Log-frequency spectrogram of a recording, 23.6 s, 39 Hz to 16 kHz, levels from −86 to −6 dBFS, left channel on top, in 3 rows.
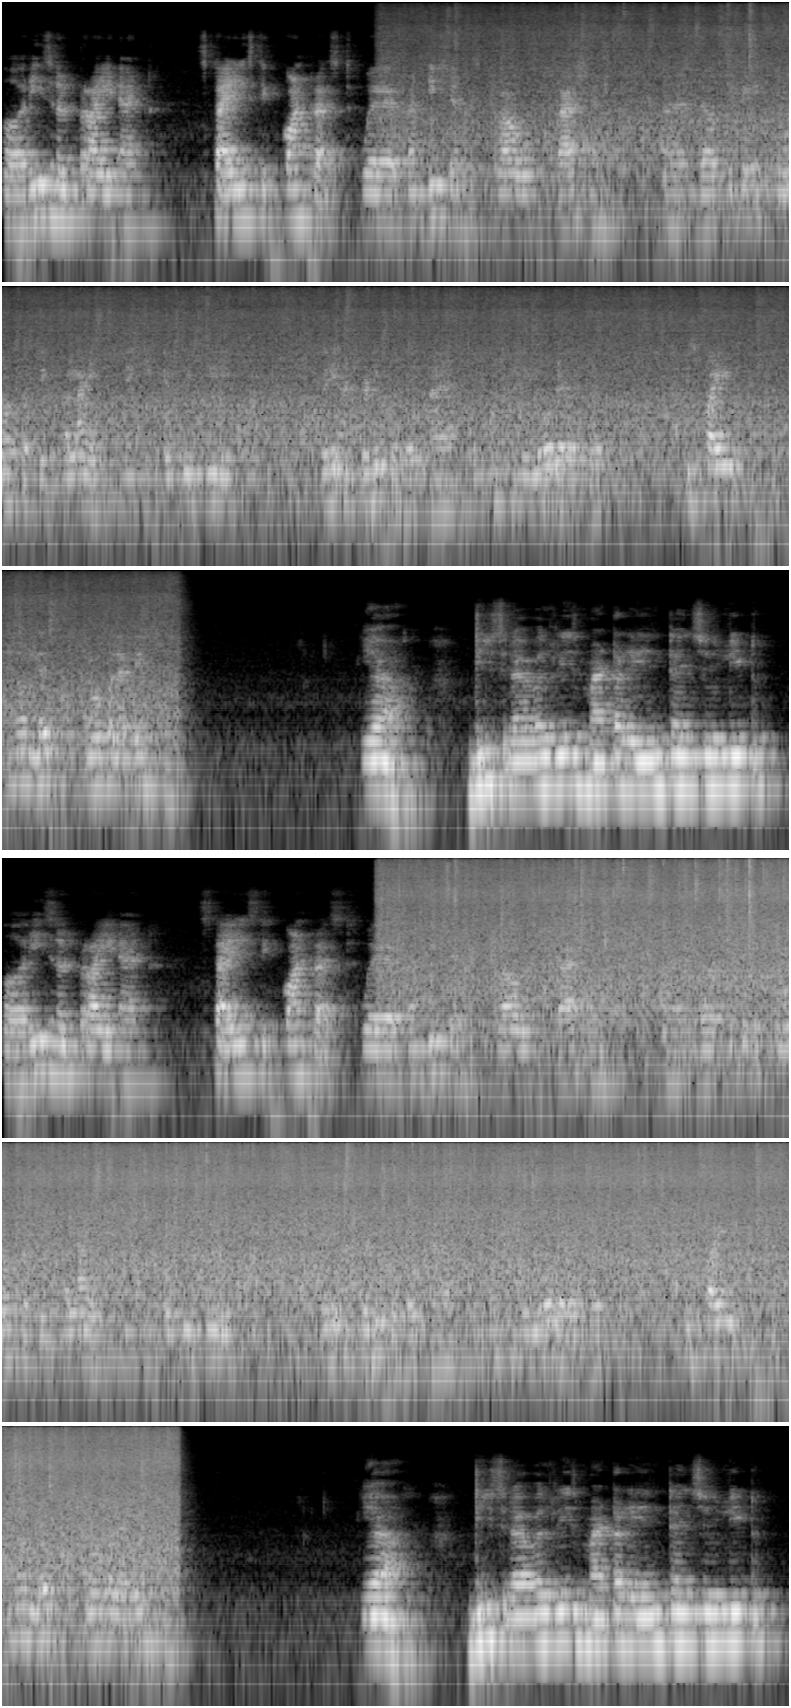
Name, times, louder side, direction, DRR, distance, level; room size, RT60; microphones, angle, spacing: voice 1, 0.0-1.4 2.1-6.0 6.6-10.2 11.0-13.9 14.6-15.2 15.7-17.5, equal, 45° left, -7 dB, 2.3 m, -26 dB
sound 1, 3.7-17.5, right 8 dB, 50° right, 0.4 m, -25 dB
voice 2, 19.3-19.7 20.4-23.3, left 1 dB, 15° right, -2 dB, 2.9 m, -20 dB
10.5 x 8.4 x 3.9 m, 0.67 s
head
